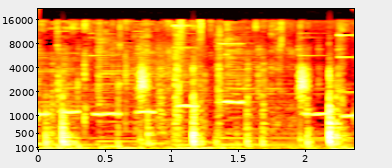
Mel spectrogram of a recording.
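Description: Toy poodle eating fast from a ceramic bowl: quick, irregular clicks and smacks of its mouth against the food and bowl, over background music carrying a simple melody.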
